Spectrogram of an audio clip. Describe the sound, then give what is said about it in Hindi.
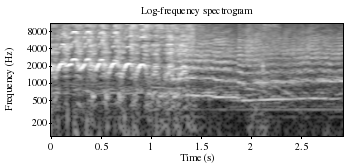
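A horse, Chetak, whinnies loudly in a battle, raising its two forelegs into the air. Its shrill, quavering call rises and falls in rapid pulses before trailing off into a lower, steady tone. No one speaks. “इनी बीच चेतक एक बहादुर सैनिक रे भांति आपनो पराक्रम दिखायो और अपना दो ही पग हवा में उछालता शत्रु सेनापति रे हाथी रे सूंड माते रख दिया”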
